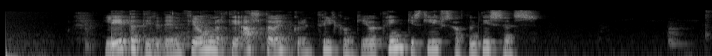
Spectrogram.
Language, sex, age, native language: Icelandic, female, 30-39, Icelandic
